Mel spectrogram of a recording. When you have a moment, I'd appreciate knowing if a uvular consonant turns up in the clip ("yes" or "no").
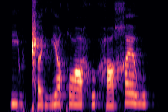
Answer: yes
